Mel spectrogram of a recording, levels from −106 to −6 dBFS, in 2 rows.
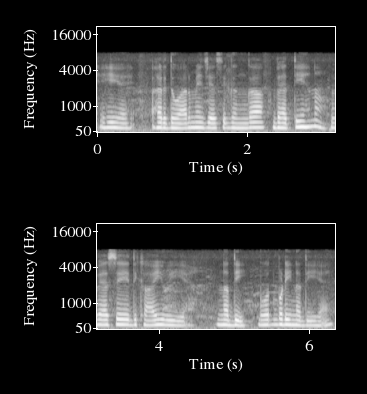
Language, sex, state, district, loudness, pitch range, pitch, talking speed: Hindi, female, Bihar, Begusarai, -16 LUFS, 175-190 Hz, 185 Hz, 160 wpm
